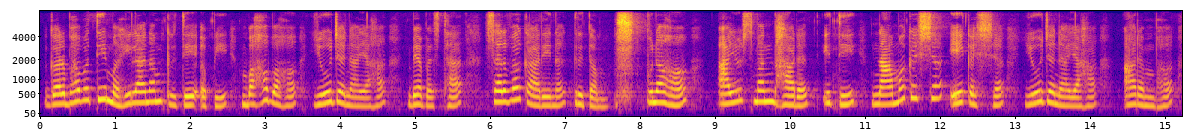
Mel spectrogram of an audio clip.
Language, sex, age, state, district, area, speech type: Sanskrit, female, 18-30, Assam, Baksa, rural, spontaneous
